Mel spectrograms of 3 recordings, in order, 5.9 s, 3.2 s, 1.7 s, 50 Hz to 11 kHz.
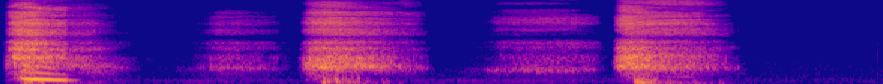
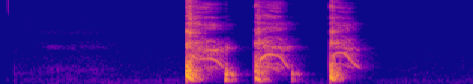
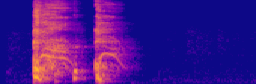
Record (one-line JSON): {"exhalation_length": "5.9 s", "exhalation_amplitude": 21613, "exhalation_signal_mean_std_ratio": 0.41, "three_cough_length": "3.2 s", "three_cough_amplitude": 28770, "three_cough_signal_mean_std_ratio": 0.28, "cough_length": "1.7 s", "cough_amplitude": 31001, "cough_signal_mean_std_ratio": 0.32, "survey_phase": "beta (2021-08-13 to 2022-03-07)", "age": "18-44", "gender": "Female", "wearing_mask": "No", "symptom_none": true, "smoker_status": "Never smoked", "respiratory_condition_asthma": false, "respiratory_condition_other": false, "recruitment_source": "REACT", "submission_delay": "1 day", "covid_test_result": "Negative", "covid_test_method": "RT-qPCR", "influenza_a_test_result": "Negative", "influenza_b_test_result": "Negative"}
